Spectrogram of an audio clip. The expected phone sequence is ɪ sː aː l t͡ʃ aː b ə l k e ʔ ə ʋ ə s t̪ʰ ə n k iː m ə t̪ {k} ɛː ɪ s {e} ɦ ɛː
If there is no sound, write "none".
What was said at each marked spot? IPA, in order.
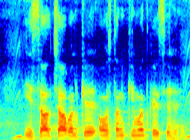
k, e

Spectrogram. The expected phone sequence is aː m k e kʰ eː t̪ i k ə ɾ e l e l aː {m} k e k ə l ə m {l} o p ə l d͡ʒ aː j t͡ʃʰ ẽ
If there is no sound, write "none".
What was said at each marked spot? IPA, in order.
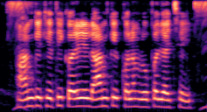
m, ɾ

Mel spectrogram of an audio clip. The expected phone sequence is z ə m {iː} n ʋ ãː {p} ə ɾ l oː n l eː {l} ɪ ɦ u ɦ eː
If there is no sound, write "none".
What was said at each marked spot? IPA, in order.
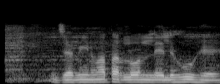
iː, p, l

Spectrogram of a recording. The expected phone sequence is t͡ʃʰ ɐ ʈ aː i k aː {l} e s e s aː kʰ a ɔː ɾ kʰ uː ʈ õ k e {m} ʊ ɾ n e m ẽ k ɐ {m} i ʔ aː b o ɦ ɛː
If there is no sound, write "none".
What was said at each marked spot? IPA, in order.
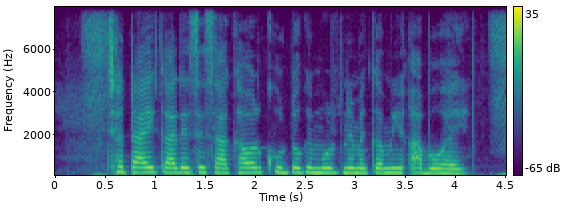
ɾ, m, m

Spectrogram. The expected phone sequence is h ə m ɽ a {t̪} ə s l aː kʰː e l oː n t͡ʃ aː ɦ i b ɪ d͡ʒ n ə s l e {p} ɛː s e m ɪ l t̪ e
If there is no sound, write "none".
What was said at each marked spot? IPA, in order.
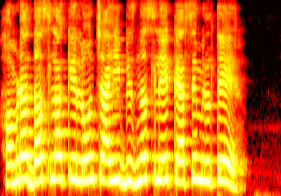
d̪, k

